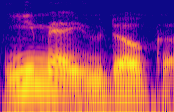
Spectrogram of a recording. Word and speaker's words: Ime Udoka: Ike Udoka, I think that's how you pronounce it. I think his name is Ime Udoka.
